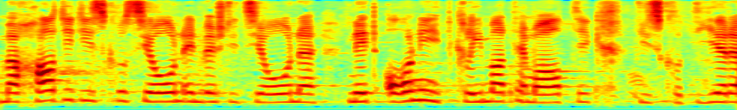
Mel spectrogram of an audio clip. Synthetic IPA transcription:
məχɑd̥idiskʰusjoːnɪnvɛʃtit͡sjoːnə | nɪdoːnitkʰliːmɑtʰɛmɑːt̪ikʰd̥iskʰutiəɾə

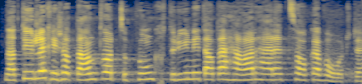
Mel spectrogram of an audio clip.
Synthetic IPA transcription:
nɑt̪yːɾlɪχɪʃot̪ɑnt̪vɔrt̚t͡supʰʊŋkχtɾyːnɪdɑd̥̪əɦɑːɾɦæɾət͡sɔɡ̥əvɔːɾd̥ə

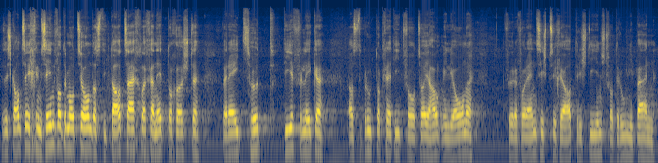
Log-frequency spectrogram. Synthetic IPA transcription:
əsɪʃɡ̥ɑnt͡ssɪχːəɾɪmsɪnfɔdəɾmɔt͡sjoːndɑsd̥itɑːtsæχləχənɛt̪ːoχœʃtə | b̥ɛɾæɪt͡shɵttiəfəlɪɡə | ʔɑ̰lsd̥əb̥ɾutokʰɾɛd̥itfɔt͡sʋœʏəhɑlpmiljoːnə | fʏɾəfɔɾɛnsɪʃpsyχiɑːt̪ɾɪʃd̥iənʃtfɔd̥əɾunib̥æːɾn

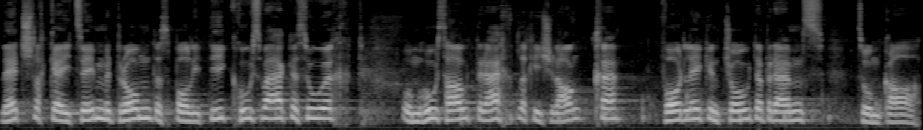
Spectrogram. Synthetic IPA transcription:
lɛt͡stləχɡ̥ɛɪtsɪmːəɾd̥ɾʊmd̥ɑspɔlit̪ikχhuːsʋæːɡ̥əsuəχt | ʊmhuːshɑlt̪ɾæχtləχiʃɾɑŋkʰəfɔːɾlɪɡəntʃʊldəbɾæms | t͡sʊmɡ̥ɑː

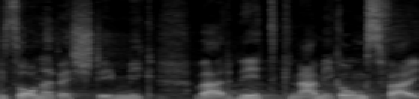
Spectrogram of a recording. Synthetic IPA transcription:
isonəbɛʃtɪmːiɡ | væːɾnɪtknæmiɡʊŋsfɛɪ

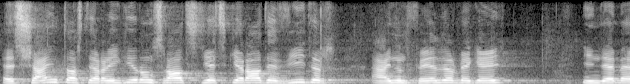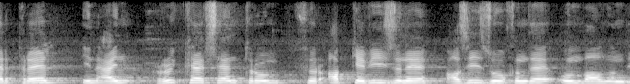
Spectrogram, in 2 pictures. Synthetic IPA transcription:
ʔɛsʃaɪnt̚d̥asd̥eːɐʁeɡiːʁʊŋsʁaːtjɛt͡st̚ɡ̥əʁaːdəviːdəʔaɪnənfɛːləbəɡeːt | ɪndeːmeɐpʁɛlɪnaɪnʁʏkʰːeːɐt͡sɛntʁʊmfyːɐʔap̚ɡ̥əviːzənəʔaziːlzuːxəndəʔʊmvalənd

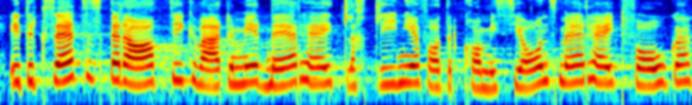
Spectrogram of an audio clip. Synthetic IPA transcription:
ɪd̥əɾksɛt͡səsb̥eɾɑːtɪɡvɛːɾdəmiːɾmeːɾhɛɪtlɪχtliːniəfɔdəɾkʰɔmisjoːnsmeːɾɦɛɪtfɔlɡ̥ə

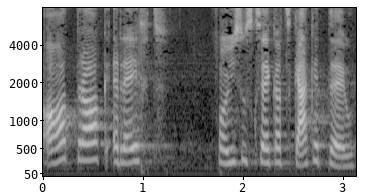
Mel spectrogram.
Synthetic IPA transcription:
ʔɑːtɾɑːɡɛɾɛɪχt | fɔyːsuːskseːɡɑtsɡ̥æɡ̥ətɛɪl

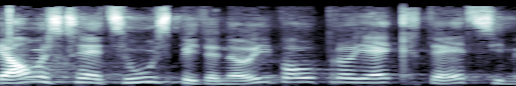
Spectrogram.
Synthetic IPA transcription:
ɑŋəskseːt̪suːsb̥id̥̪ənœʏbowprɔjɛkχtdɛːrtsim

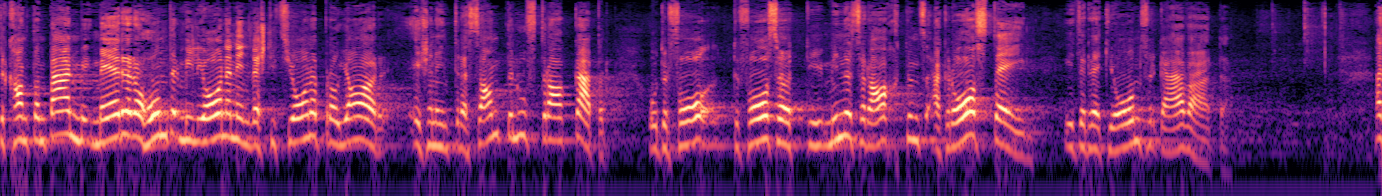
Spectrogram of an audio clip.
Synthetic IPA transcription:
d̥əɾkʰɑnt̪onbæɾnmɪtmeːɾəɾəɦʊnd̪əɾtmiljoːnənɪnvɛʃtit͡sjoːnəpɾojɑːɾ | ɪʃənɪntəɾɛsɑnt̪ənuft̪ɾɑːɡ̚ɡ̥æb̥əɾ | o | d̥əɾfoːsœtimɪnəsɛɾɑχt̪ənsəɡɾoːstɛɪl | ɪdərːɛɡ̥joːnfəɾɡæːvæ̰ːɾd̥ə | ə

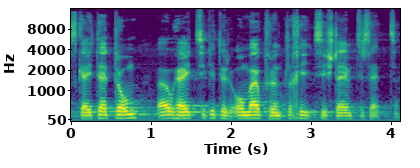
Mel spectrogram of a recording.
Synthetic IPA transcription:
sɡ̥ɛɪt̚d̥̪ɛːɾd̥ɾʊmœwɦɛɪt͡siɡəd̥əɾʊ̰mvæltfɾɵntʰləχisiʃteːmt͡sɛɾsɛt͡sə

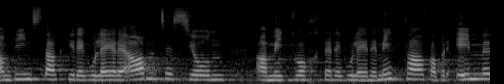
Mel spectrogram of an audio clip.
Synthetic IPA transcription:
ɑmdiːnstɑːɡd̥iːʁɛɡulɛːʁəʔɑːbn̩tsɛsjoːn | ɑmːɪtʋɔχd̥eːɾːɛɡulɛːʁəmɪtːɑːɡɑːbəɾʔɪmːə

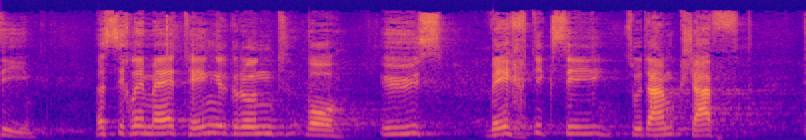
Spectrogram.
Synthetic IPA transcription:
iː | əsːiχlimeːthɪŋəɾɡɾøndʋoyːs | ʋɪχtɪksit͡sudɛmkʃæft | d̥

